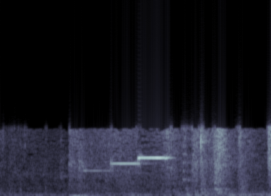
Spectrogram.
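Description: Electronic door lock playing three short rising beeps as it unlocks, followed by a second of clicks and rustling as the door opens.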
